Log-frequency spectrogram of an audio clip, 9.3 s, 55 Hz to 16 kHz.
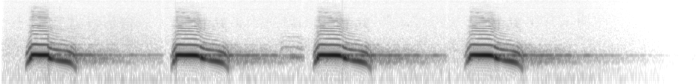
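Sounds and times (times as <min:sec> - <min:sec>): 
Eurasian eagle-owl hooting at night: 0:00.4 - 0:01.5, 0:02.3 - 0:07.7.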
